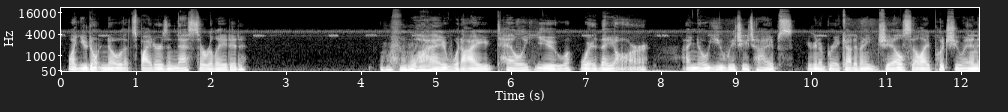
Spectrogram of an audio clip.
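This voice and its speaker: Guy playing a gruff flirty monster hunter, lowish voice, wry and teasing, fantasy roleplay asmr. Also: mellow. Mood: grim, vengeful. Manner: teasing, wry, swearing, sighing.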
